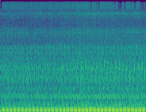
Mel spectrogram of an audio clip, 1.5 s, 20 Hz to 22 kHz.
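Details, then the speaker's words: Apache diesel generator pushed to its absolute limit at over 7,000 W, about 210 V output and smoky: deep, steady diesel drone with a rapid even throb and no misses, heavily loaded but running cleanly. "all right well this is what this generator looks like when it's pushed to its absolute limit"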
